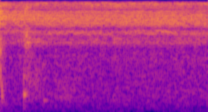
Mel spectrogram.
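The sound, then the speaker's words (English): A leopard gecko's scream: a steady, breathy, high-pitched hiss that holds at an even level for about two seconds, with a brief squeaky chirp near the start. No talking. “That's what a leopard gecko sounds like when it's screaming.”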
